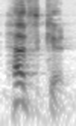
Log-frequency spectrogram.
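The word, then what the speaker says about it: Heathcote: Caleb heot and again my father says Heth that's really how you pronounce it and and they on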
